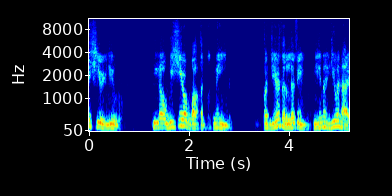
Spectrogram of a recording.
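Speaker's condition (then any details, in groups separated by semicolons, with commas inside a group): No condition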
